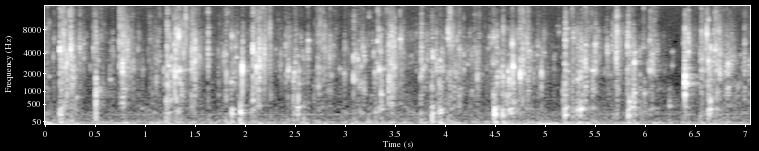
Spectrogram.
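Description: A plastic spray bottle with water inside is shaken, and the liquid sloshes and splashes in quick, bright bursts. Many short wet sloshes run together over a faint steady low hum.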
